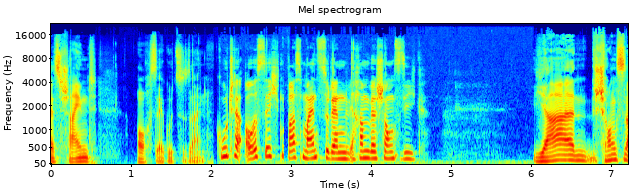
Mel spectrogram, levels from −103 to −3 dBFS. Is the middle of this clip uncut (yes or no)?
no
